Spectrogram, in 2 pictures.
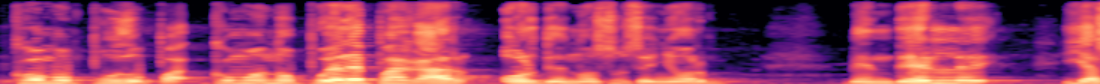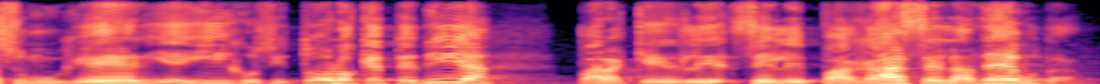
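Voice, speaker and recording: A man preaching a sermon, moving between hushed passages and emphatic repetition, often addressing his listeners as brothers. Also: sits high. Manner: animated, swings from hushed to emphatic, repeats "hermanos".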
